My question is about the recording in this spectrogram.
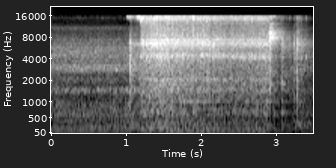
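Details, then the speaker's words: Brother 814 buttonhole sewing machine after repair of loud hard stop: steady high-pitched buzz running, then winds down with soft clicks and no hard bang; stop now quiet and clean. "udah lirik udah bunyinya enggak begitu keras"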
